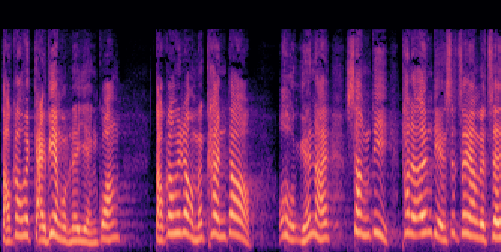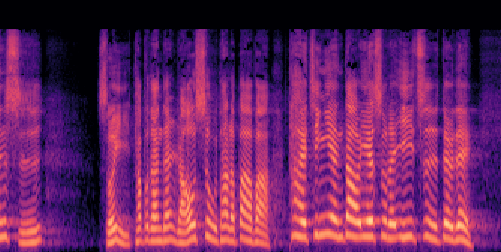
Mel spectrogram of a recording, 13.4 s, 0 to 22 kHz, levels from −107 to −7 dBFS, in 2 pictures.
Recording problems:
none

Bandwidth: 13.5 kHz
